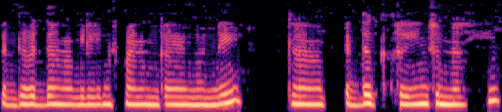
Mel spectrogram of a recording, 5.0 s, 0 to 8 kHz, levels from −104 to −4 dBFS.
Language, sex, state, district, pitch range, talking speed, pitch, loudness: Telugu, female, Telangana, Karimnagar, 205-230 Hz, 130 wpm, 215 Hz, -19 LUFS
